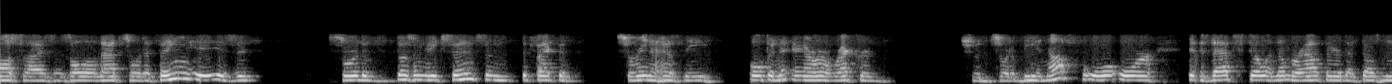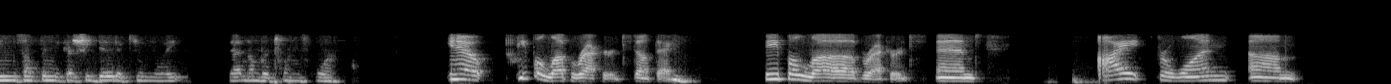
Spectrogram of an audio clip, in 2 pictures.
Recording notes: 2021 Australian Open Conference Call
